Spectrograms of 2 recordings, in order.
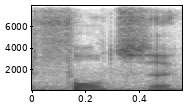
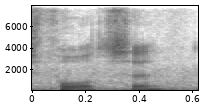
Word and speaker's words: Forza: Get used to calling it Forzer. Cuz that is how it's pronounced. Is an Italian word. The devs say it's Forza.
